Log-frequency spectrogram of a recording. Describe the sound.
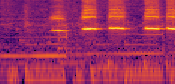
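A person whistles a series of short, shrill, high-pitched bursts, about four or five in quick succession, loud, with a low steady hum underneath and no talking.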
